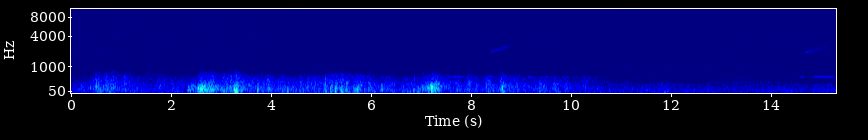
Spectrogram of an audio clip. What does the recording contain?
single, distant thunder /trueno aislado lejano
